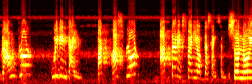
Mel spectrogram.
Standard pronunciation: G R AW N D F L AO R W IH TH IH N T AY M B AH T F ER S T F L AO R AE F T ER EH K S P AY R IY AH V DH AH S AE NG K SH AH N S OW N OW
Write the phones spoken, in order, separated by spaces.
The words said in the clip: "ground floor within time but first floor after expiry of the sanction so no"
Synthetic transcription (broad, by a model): G R AW N D F L AO R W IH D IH N T AY M B AH T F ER S T F L AO R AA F T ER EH K S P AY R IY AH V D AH S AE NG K S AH N S OW N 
